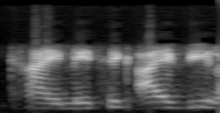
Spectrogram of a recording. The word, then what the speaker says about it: KinectIV: So, so it, it, it's actually kinetic IV, like kinetic energy, like oh.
